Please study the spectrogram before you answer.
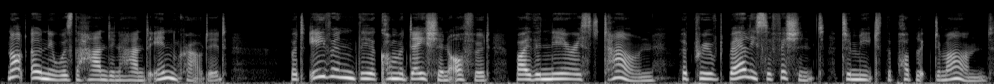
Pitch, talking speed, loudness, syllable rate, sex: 240 Hz, 165 wpm, -18 LUFS, 5.4 syllables/s, female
